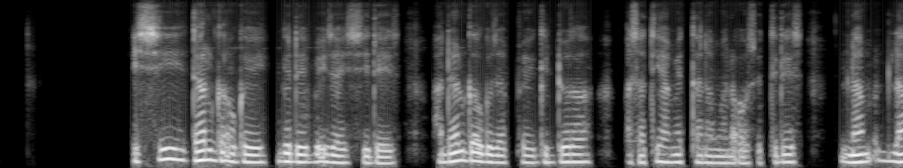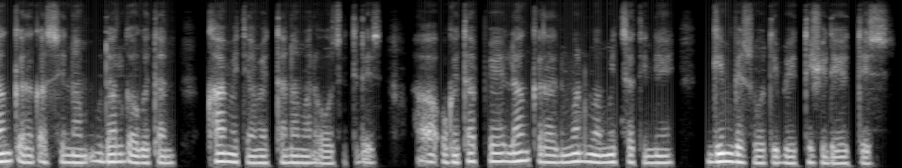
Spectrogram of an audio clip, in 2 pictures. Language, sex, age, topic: Gamo, male, 25-35, government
